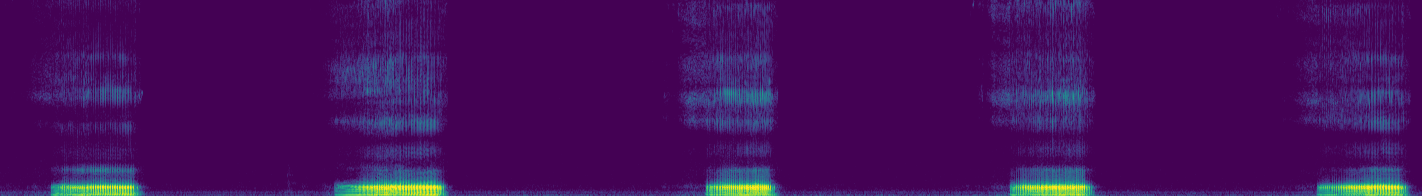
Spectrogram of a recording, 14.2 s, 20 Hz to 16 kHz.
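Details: Sleeping female dog snoring: loud, regular rattling snores, five in fourteen seconds, about 19 a minute; ordinary snoring.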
